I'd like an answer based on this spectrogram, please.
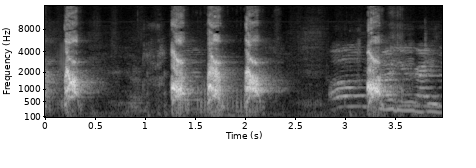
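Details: A miniature Boston Terrier puppy, told by its owner to stop barking during play, gives short, sharp, high-pitched barks in a quick series.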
